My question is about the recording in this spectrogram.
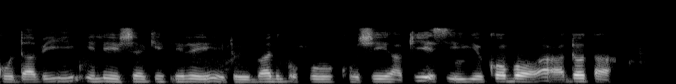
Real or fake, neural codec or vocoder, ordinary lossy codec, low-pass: fake; codec, 16 kHz, 0.9 kbps, LongCat-Audio-Codec; none; 5.4 kHz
